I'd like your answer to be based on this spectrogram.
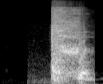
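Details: Adult speaking in a gaming commentary coughs once, a single forceful, harsh cough preceded by a faint intake of breath; cough.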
